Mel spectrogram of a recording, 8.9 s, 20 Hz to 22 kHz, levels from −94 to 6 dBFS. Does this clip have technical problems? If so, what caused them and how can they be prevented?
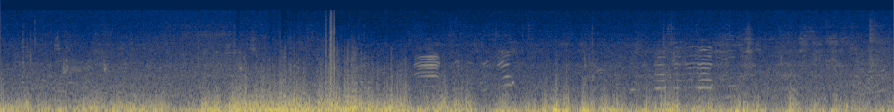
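Yes. A worn or dirty contact briefly made and broke the connection, chopping the signal into an irregular burst of loose connector crackle from 3.24 to 3.35 s. Cleaning or replacing the connector and securing the cable against movement prevents it.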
